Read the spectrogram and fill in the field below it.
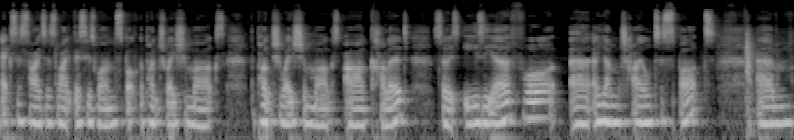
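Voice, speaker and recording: The speaker has an English accent and a fairly slow pace. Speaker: homeschool book reviewer. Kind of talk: book flip-through tutorial. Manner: hesitant, many fillers.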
